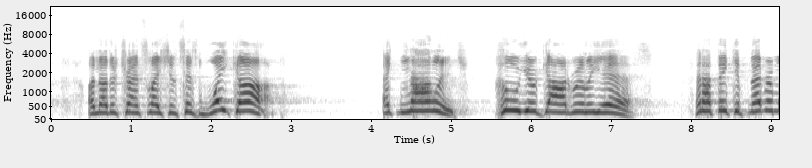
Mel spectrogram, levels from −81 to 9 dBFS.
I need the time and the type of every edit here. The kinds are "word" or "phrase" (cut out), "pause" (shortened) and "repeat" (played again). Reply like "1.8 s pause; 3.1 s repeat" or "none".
none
